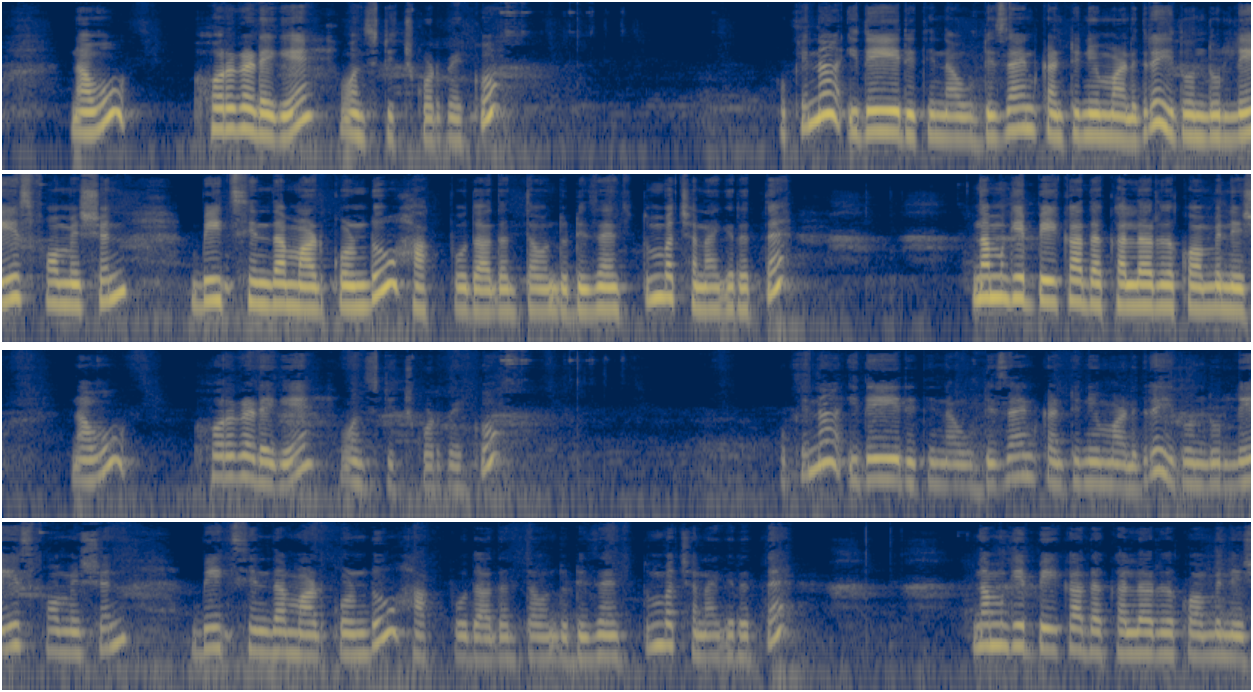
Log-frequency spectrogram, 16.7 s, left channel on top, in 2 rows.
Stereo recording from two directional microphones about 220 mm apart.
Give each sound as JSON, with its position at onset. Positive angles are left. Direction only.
{"t": 0.0, "sound": "speech", "side_deg": 45}
{"t": 5.1, "sound": "a woman's voice", "side_deg": 45}
{"t": 14.8, "sound": "a woman's voice", "side_deg": 45}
